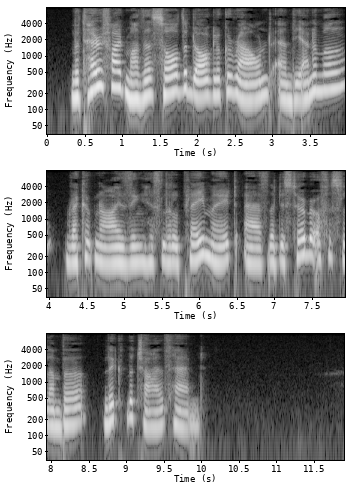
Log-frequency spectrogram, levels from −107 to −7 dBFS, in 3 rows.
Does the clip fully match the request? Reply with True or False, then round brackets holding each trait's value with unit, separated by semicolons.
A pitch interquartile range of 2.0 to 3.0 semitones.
False (4.5 semitones)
